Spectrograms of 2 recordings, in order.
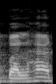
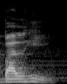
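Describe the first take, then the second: First: The final syllable has an 'a' vowel. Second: The final syllable has an 'i' vowel. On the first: This is the more common reading. "dengan fathah ha itu lebih banyak" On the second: This is the less common reading. "daripada kasrahnya ha"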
